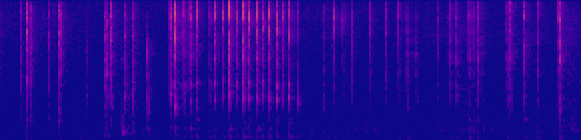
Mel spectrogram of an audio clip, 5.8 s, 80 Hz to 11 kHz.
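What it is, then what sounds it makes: Plastic sanitizer bottle tapped with metal paperclips. Metal paperclips tap rapidly on a clear plastic sanitizer bottle with a white cap, held sideways near the mic. About 31 sharp, bright clicks come in irregular bursts, densest and loudest in the middle. Each click is dry and short, with almost no ring and little low end.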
